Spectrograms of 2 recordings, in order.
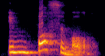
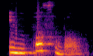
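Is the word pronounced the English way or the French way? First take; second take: English; English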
